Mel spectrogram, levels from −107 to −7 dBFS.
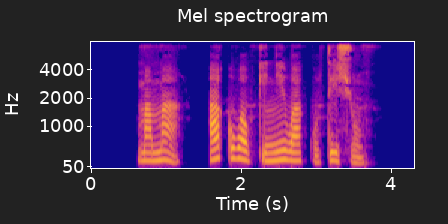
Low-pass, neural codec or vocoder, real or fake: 7.2 kHz; none; real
